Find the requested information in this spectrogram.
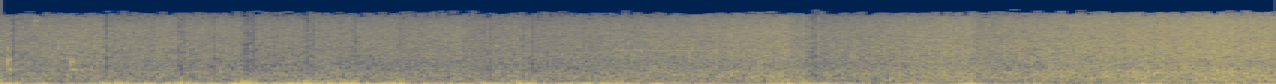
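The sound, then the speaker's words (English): Strong, cold wind roars outdoors and buffets the microphone in continuous loud, low gusts, with no voices. “can you hear the horrendous wind?”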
